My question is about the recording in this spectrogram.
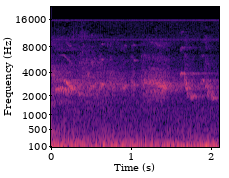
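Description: Birds chirping faintly in the background, short high calls repeating, over a steady low hum.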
